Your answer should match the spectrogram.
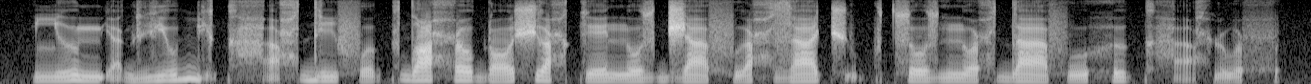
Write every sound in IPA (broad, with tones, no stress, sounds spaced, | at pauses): ʎ ɯ˩˧˩ mʲ a̰˧˩ ɡ vʲ u˧˥ bʲ a̰˩˥ k h a̰˧˥ ħ d i˧˩ f ɤ˩˥ k dˤ ɤ˥˨ ħ o˥˨ ɡ ɽ ɔ˩˥ ʃ ɯ˧ ħ k e˩˧˩ n o˧ z d͡ʒ a˧˩ f ɯ˩˧˩ ħ z a˧˥ t͡ʃ ṵ˧˩ k t͡s o˧ z n o˧˥ ħ d a˥˨ f u˧ h ɯ˥˨ k h a̰˧˩ ħ ɳ u˧˩ ħ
